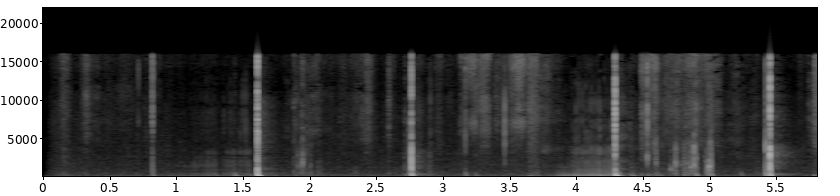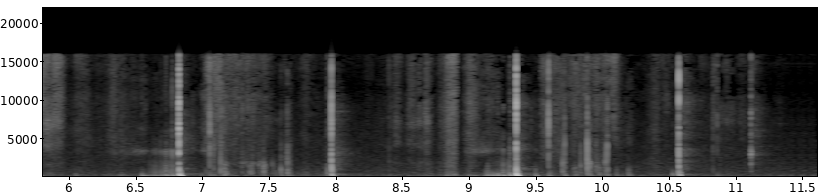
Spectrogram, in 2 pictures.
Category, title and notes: Sound effects > Objects / House appliances
Household objects for sound recognition game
